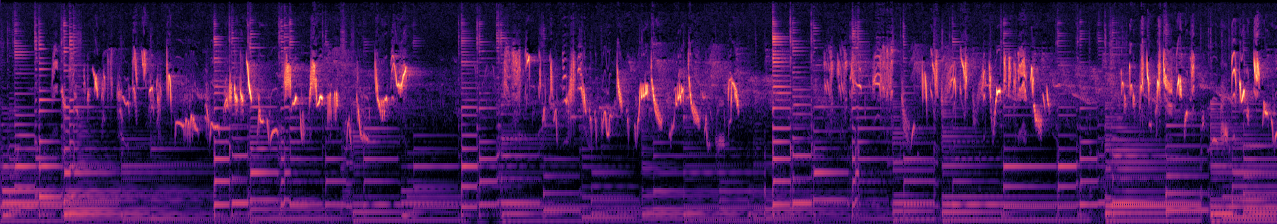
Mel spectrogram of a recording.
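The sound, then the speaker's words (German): A garden warbler sings a continuous, rapid, warbling stream of bright chirps and trills, clear, layered over sustained low musical tones throughout. “Das war die Gartengrasmücke.”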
